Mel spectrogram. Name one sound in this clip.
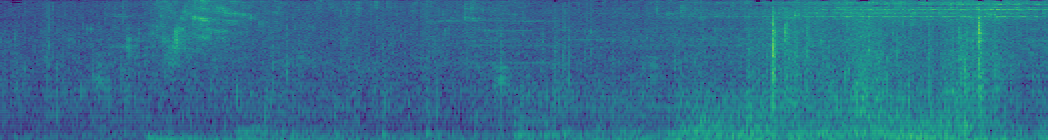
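A machine creature hums and growls nearby.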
